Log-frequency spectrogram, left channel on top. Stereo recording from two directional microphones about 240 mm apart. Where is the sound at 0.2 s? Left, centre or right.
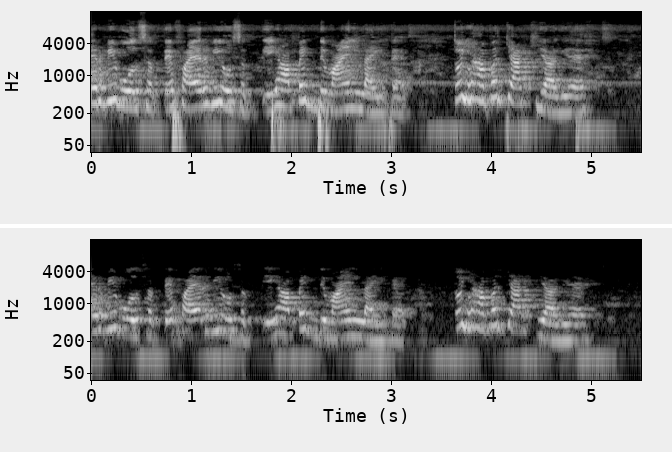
Left.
